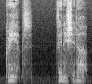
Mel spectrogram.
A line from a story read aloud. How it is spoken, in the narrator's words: I tried to whisper as soft as I could across the table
